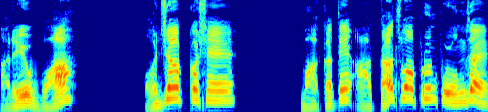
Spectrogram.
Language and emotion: Goan Konkani, surprised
